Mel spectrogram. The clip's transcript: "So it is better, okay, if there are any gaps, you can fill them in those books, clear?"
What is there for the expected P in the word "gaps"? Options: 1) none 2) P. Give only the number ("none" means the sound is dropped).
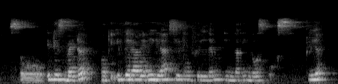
1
